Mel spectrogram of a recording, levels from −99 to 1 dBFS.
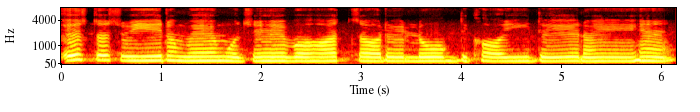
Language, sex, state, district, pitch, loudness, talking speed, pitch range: Hindi, female, Madhya Pradesh, Katni, 205 Hz, -13 LUFS, 105 wpm, 200-215 Hz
